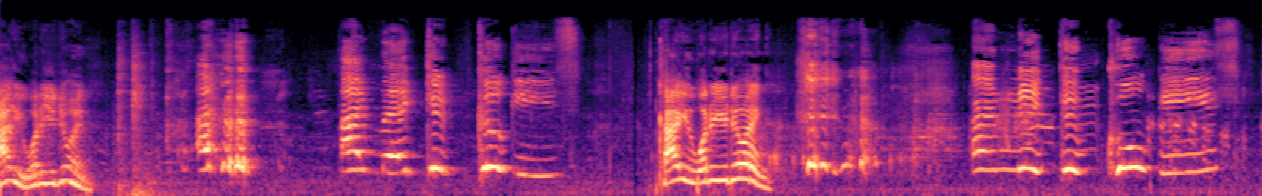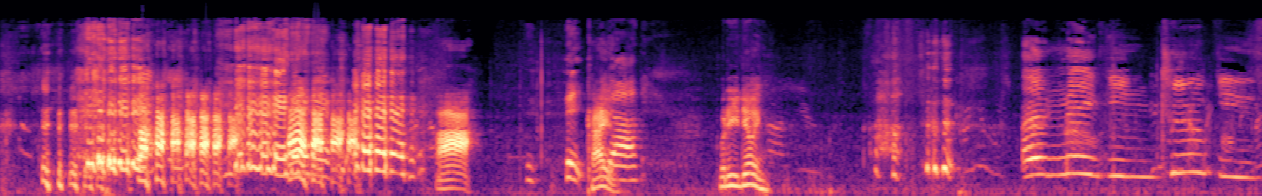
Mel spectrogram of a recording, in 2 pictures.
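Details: Echolalia in an autistic boy who repeats phrases from a video he is watching.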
